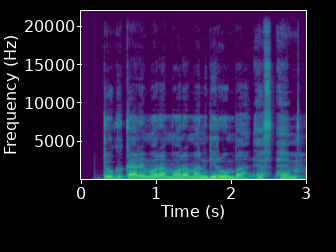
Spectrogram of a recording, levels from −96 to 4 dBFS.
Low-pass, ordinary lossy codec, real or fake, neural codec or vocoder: none; none; real; none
